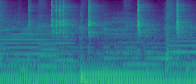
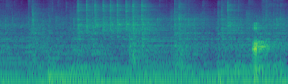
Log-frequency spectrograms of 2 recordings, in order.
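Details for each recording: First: Bicycle rear derailleur after adjustment with correct spring tension, shifting to lower gears during slow pedaling: crisp quick clicks as the chain drops across sprockets over a freewheel whir; shifting clean and fast. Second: Bicycle rear derailleur with the cable deliberately over-tensioned, pedalling: bursts of rapid ratchety ticking as the chain nearly jumps onto the next cog but doesn't. The rear derailleur cable is too tight.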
